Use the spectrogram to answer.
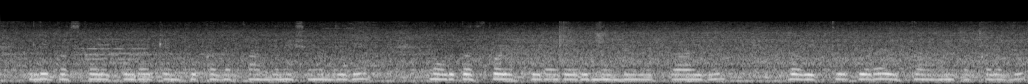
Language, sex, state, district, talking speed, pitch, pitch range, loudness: Kannada, female, Karnataka, Mysore, 105 wpm, 230 Hz, 225-235 Hz, -15 LUFS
